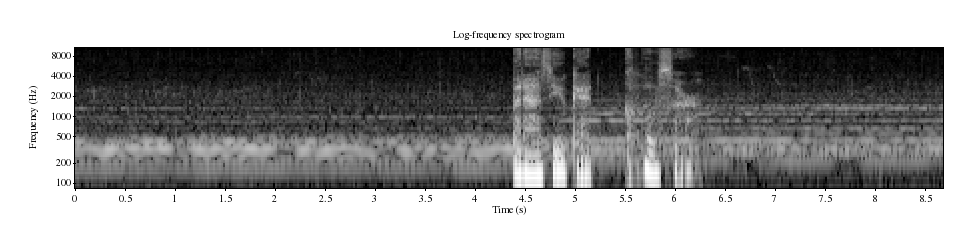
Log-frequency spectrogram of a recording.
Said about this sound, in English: you notice the faint sound of the water burbling under the ice.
